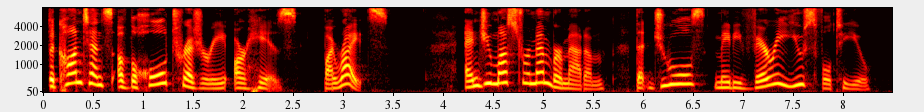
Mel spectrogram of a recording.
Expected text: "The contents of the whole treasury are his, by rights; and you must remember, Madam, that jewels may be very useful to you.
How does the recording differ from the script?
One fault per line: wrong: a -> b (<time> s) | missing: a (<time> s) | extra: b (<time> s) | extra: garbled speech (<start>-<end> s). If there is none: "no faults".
no faults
